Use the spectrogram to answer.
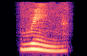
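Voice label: "ring", English; {rıŋ}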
